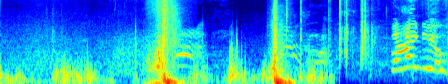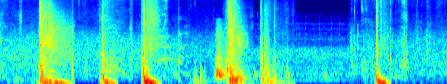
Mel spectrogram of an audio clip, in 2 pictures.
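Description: Fist-fight hits: about seven sharp punch and whack impacts, spaced irregularly, with a short yell about four seconds in.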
